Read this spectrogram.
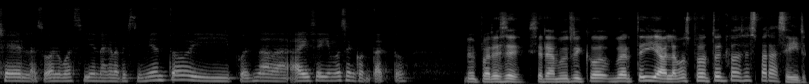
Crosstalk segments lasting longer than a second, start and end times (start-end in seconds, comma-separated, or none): none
